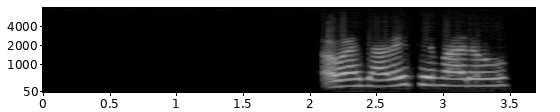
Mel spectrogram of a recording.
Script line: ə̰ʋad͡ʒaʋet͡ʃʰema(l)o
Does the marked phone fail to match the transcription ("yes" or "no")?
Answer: yes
